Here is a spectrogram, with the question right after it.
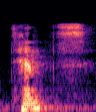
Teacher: to your tongue moves between your teeth to make it right so you're going from alveolar to interdental to alveolar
